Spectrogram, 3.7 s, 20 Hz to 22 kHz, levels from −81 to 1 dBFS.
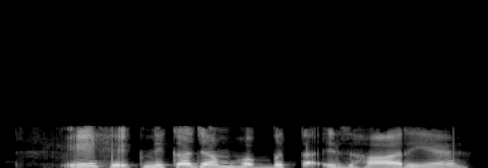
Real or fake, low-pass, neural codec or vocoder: real; 5.4 kHz; none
